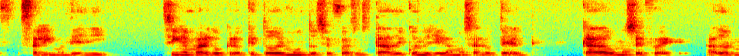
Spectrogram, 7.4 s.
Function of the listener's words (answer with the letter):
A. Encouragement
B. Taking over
A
